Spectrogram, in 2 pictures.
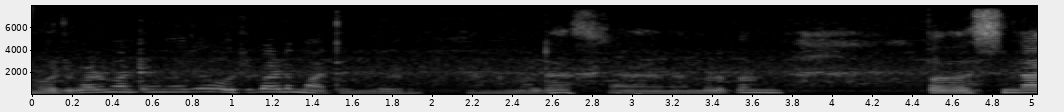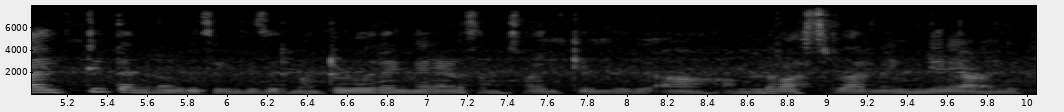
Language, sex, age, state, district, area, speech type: Malayalam, female, 18-30, Kerala, Kollam, rural, spontaneous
